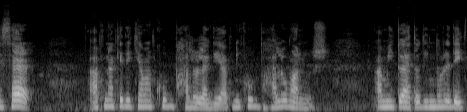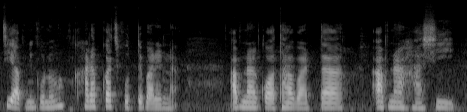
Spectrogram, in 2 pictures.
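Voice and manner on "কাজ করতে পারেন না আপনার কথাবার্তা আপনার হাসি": ordinary delivery, nothing marked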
